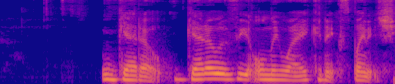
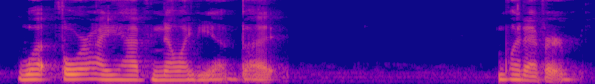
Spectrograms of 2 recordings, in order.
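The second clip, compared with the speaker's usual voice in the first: ordinary talk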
